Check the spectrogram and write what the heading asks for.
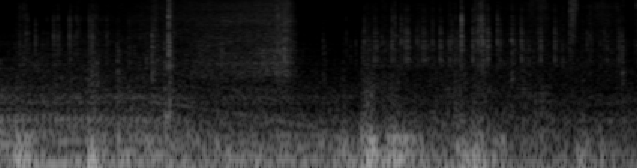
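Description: A car engine working hard under acceleration as the car speeds up a snowy, icy driveway, heard from inside the cabin. There is a sharp thump about half a second in and a few lower bumps later on.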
